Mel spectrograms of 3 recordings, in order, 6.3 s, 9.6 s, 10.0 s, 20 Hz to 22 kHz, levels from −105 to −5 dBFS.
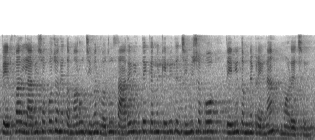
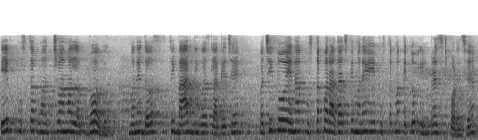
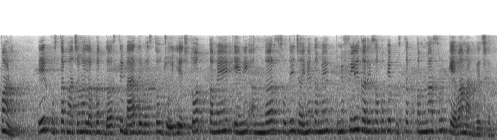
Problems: none marked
